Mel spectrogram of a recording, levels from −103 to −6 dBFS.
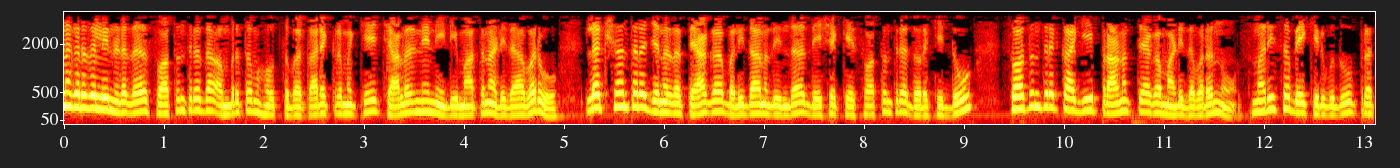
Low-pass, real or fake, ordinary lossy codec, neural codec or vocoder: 3.6 kHz; real; none; none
